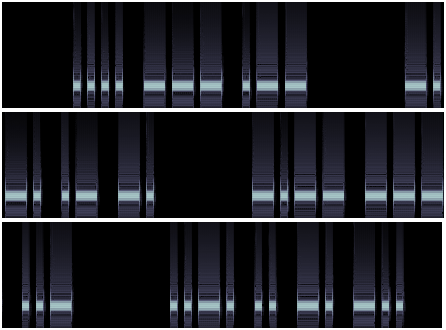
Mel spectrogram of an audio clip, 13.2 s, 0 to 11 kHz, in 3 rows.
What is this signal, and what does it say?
Morse code, heard as a keyed tone, about 17 wpm, 700 Hz. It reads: HOW CAN YOU FIND
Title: 2x Word-Spacing - Sentences from Top 200 Words - 17wpm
